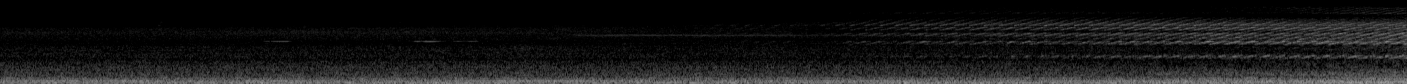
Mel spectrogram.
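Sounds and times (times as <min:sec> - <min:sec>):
train wheels whining on rails: 0:05.2 - 0:14.0.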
